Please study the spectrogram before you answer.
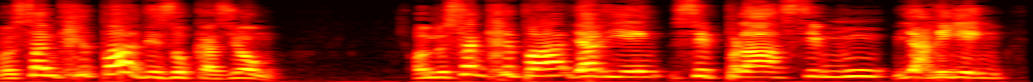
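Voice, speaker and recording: A man hosting a casual football debrief, angry and animated, repeating himself and talking straight to his viewers. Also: high voice, normal speed. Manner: angry, animated and repetitive, addressing viewers directly. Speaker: football fan video host.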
